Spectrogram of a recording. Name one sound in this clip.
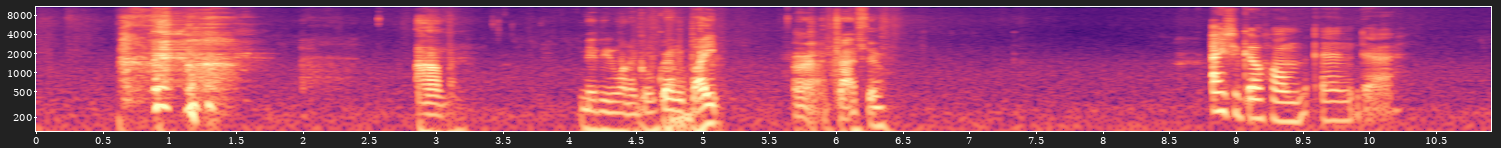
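A young woman talks calmly up close.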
